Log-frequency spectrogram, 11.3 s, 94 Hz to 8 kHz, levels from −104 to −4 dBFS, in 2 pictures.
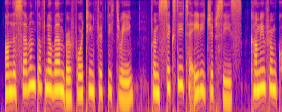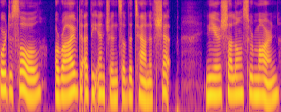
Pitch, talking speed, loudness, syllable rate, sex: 195 Hz, 155 wpm, -16 LUFS, 5.0 syllables/s, female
